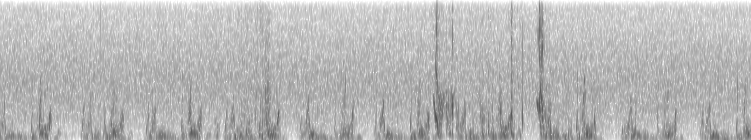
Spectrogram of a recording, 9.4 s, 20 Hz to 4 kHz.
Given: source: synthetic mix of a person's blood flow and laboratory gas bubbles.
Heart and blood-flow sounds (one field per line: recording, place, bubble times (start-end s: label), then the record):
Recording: Doppler ultrasound of blood flow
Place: precordium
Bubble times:
2.58-2.77 s: bubbles
2.95-3.52 s: bubbles
5.38-5.77 s: bubbles
5.84-6.17 s: bubbles
6.36-6.57 s: bubbles
6.70-6.91 s: bubbles
7.08-7.17 s: bubbles
From the record:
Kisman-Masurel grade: 223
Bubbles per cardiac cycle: several, 3 to 8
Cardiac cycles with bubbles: 10 to 50%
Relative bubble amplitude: loud (0.450 to 0.775)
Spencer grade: 2 (many but less than half of the cardiac periods contain bubble signals, singularly or in groups)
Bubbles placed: only in the low amplitude regions of the cardiac cycle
